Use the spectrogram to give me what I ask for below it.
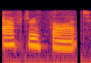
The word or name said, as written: afterthought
